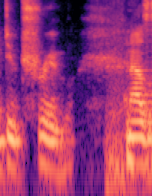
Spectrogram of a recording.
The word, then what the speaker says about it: Dutroux: couple of weeks ago we've been pronouncing jutro incorrectly because over there in belgium see i have a flemish friend that i speak to once a week and uh i was like hans which way do we uh pronounce this is it jutro or do true and he's like it's actually do true and i was like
